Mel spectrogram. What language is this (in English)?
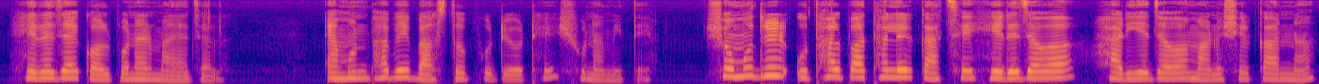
Bangla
